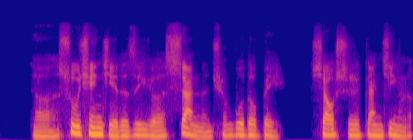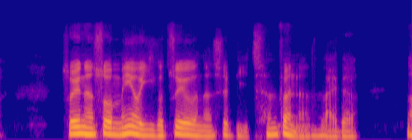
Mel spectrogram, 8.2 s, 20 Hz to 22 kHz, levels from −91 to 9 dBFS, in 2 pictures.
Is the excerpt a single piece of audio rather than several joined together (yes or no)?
yes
